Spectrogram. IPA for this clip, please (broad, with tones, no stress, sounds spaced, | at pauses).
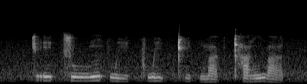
k r i˦˥ t̚ s uː˦˥ ŋ k w i˨˩ t̚ k w i˦˥ ʔ kʰ i˨˩ t̚ m a˨˩ k̚ tʰ a˦˥ ŋ w a˨˩ t̚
